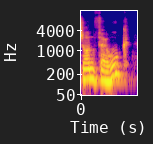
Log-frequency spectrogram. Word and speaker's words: John Verhoek: Zum einen, ich fange jetzt mit dem Gast aus dem Nachbarland an, mit John Verhoek.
